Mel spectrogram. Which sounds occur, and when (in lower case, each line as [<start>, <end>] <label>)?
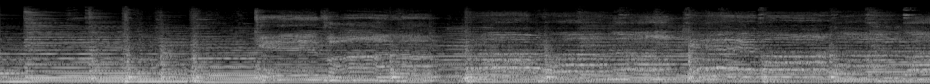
[0.01, 9.30] music
[2.53, 4.30] male singing
[4.54, 9.30] female singing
